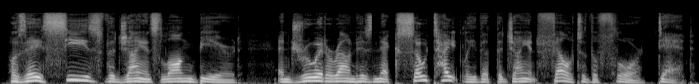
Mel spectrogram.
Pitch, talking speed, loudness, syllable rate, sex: 130 Hz, 190 wpm, -19 LUFS, 4.0 syllables/s, male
